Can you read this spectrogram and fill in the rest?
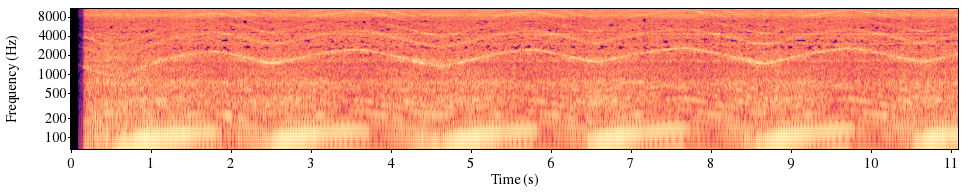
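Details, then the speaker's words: Honda Vario/Beat scooter with a whistling whine from the gearbox that rises and falls with each throttle blip, and the wheel drags. It started after a recent gearbox replacement at another shop. "teman-teman jadi suara itu nyuling jadi rodanya juga seret nih"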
